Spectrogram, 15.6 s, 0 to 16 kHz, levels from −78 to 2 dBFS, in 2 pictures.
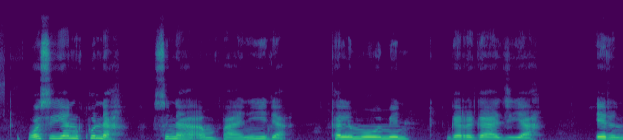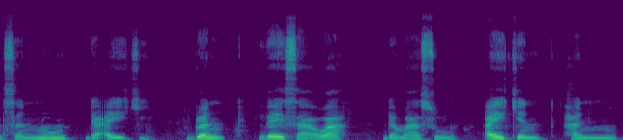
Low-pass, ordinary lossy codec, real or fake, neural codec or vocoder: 14.4 kHz; none; real; none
